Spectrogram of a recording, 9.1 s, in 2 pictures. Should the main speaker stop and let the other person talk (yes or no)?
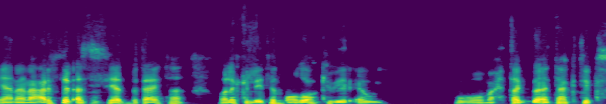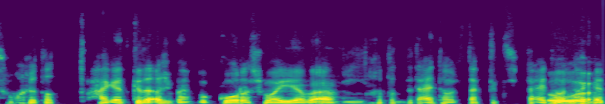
yes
